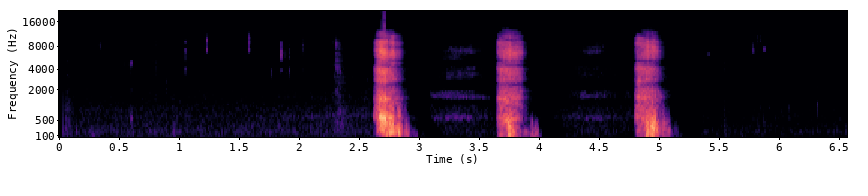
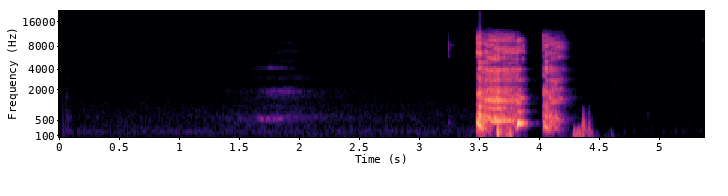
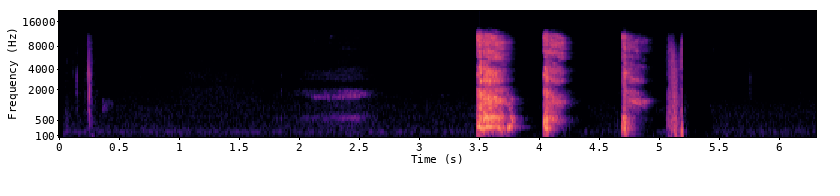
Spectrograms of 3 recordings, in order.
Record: exhalation_length: 6.6 s
exhalation_amplitude: 32767
exhalation_signal_mean_std_ratio: 0.2
cough_length: 5.4 s
cough_amplitude: 32672
cough_signal_mean_std_ratio: 0.23
three_cough_length: 6.3 s
three_cough_amplitude: 26643
three_cough_signal_mean_std_ratio: 0.22
survey_phase: beta (2021-08-13 to 2022-03-07)
age: 18-44
gender: Female
wearing_mask: 'No'
symptom_runny_or_blocked_nose: true
symptom_fatigue: true
symptom_headache: true
symptom_change_to_sense_of_smell_or_taste: true
symptom_onset: 3 days
smoker_status: Current smoker (e-cigarettes or vapes only)
respiratory_condition_asthma: true
respiratory_condition_other: false
recruitment_source: Test and Trace
submission_delay: 1 day
covid_test_result: Positive
covid_test_method: RT-qPCR
covid_ct_value: 24.5
covid_ct_gene: ORF1ab gene
covid_ct_mean: 25.1
covid_viral_load: 5700 copies/ml
covid_viral_load_category: Minimal viral load (< 10K copies/ml)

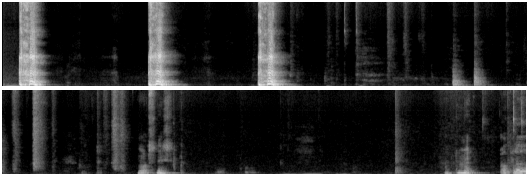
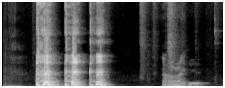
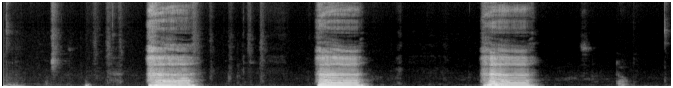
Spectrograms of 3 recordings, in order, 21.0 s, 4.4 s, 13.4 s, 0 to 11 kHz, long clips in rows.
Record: three_cough_length: 21.0 s
three_cough_amplitude: 32768
three_cough_signal_mean_std_ratio: 0.23
cough_length: 4.4 s
cough_amplitude: 32768
cough_signal_mean_std_ratio: 0.41
exhalation_length: 13.4 s
exhalation_amplitude: 31438
exhalation_signal_mean_std_ratio: 0.38
survey_phase: alpha (2021-03-01 to 2021-08-12)
age: 65+
gender: Male
wearing_mask: 'No'
symptom_fatigue: true
smoker_status: Never smoked
respiratory_condition_asthma: false
respiratory_condition_other: false
recruitment_source: REACT
submission_delay: 2 days
covid_test_result: Negative
covid_test_method: RT-qPCR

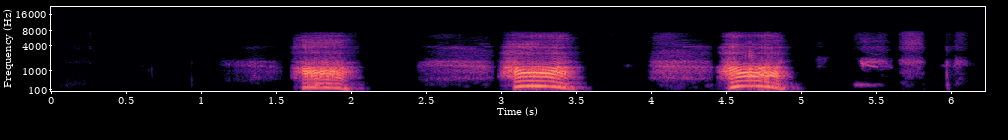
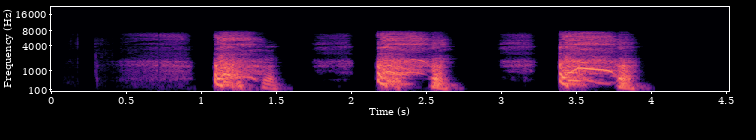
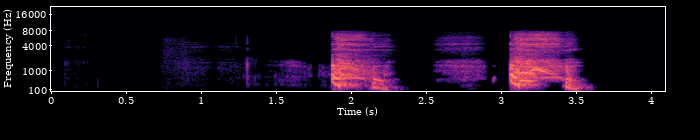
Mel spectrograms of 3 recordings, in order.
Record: exhalation_length: 6.2 s
exhalation_amplitude: 18512
exhalation_signal_mean_std_ratio: 0.38
three_cough_length: 4.5 s
three_cough_amplitude: 20323
three_cough_signal_mean_std_ratio: 0.44
cough_length: 4.1 s
cough_amplitude: 19311
cough_signal_mean_std_ratio: 0.33
survey_phase: beta (2021-08-13 to 2022-03-07)
age: 65+
gender: Male
wearing_mask: 'No'
symptom_none: true
smoker_status: Ex-smoker
respiratory_condition_asthma: false
respiratory_condition_other: false
recruitment_source: REACT
submission_delay: 0 days
covid_test_result: Negative
covid_test_method: RT-qPCR
influenza_a_test_result: Unknown/Void
influenza_b_test_result: Unknown/Void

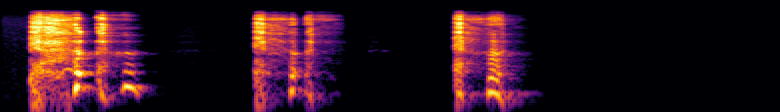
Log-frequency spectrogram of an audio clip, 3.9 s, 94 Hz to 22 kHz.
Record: three_cough_length: 3.9 s
three_cough_amplitude: 20459
three_cough_signal_mean_std_ratio: 0.32
survey_phase: beta (2021-08-13 to 2022-03-07)
age: 65+
gender: Female
wearing_mask: 'No'
symptom_none: true
smoker_status: Never smoked
respiratory_condition_asthma: false
respiratory_condition_other: false
recruitment_source: REACT
submission_delay: 1 day
covid_test_result: Negative
covid_test_method: RT-qPCR
influenza_a_test_result: Negative
influenza_b_test_result: Negative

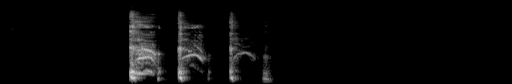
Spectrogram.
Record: three_cough_length: 5.1 s
three_cough_amplitude: 29852
three_cough_signal_mean_std_ratio: 0.25
survey_phase: beta (2021-08-13 to 2022-03-07)
age: 45-64
gender: Female
wearing_mask: 'No'
symptom_cough_any: true
symptom_sore_throat: true
smoker_status: Never smoked
respiratory_condition_asthma: false
respiratory_condition_other: false
recruitment_source: Test and Trace
submission_delay: 1 day
covid_test_result: Negative
covid_test_method: LFT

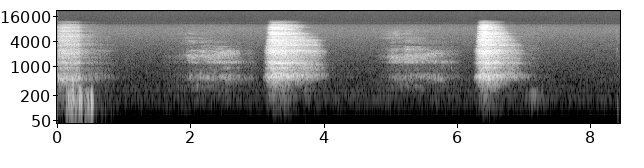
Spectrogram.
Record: exhalation_length: 8.5 s
exhalation_amplitude: 3147
exhalation_signal_mean_std_ratio: 0.4
survey_phase: beta (2021-08-13 to 2022-03-07)
age: 45-64
gender: Male
wearing_mask: 'No'
symptom_none: true
symptom_onset: 12 days
smoker_status: Never smoked
respiratory_condition_asthma: true
respiratory_condition_other: false
recruitment_source: REACT
submission_delay: 1 day
covid_test_result: Negative
covid_test_method: RT-qPCR
influenza_a_test_result: Negative
influenza_b_test_result: Negative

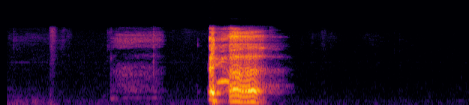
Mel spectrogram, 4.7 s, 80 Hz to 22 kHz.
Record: cough_length: 4.7 s
cough_amplitude: 29668
cough_signal_mean_std_ratio: 0.26
survey_phase: alpha (2021-03-01 to 2021-08-12)
age: 65+
gender: Male
wearing_mask: 'No'
symptom_none: true
smoker_status: Current smoker (11 or more cigarettes per day)
respiratory_condition_asthma: false
respiratory_condition_other: false
recruitment_source: REACT
submission_delay: 3 days
covid_test_method: RT-qPCR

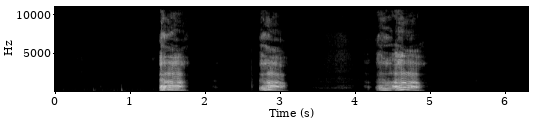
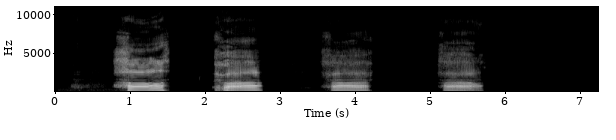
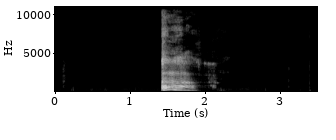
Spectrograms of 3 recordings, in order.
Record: three_cough_length: 6.3 s
three_cough_amplitude: 32768
three_cough_signal_mean_std_ratio: 0.34
exhalation_length: 7.3 s
exhalation_amplitude: 32698
exhalation_signal_mean_std_ratio: 0.45
cough_length: 3.5 s
cough_amplitude: 32768
cough_signal_mean_std_ratio: 0.26
survey_phase: beta (2021-08-13 to 2022-03-07)
age: 65+
gender: Male
wearing_mask: 'No'
symptom_none: true
smoker_status: Ex-smoker
respiratory_condition_asthma: false
respiratory_condition_other: false
recruitment_source: REACT
submission_delay: 2 days
covid_test_result: Negative
covid_test_method: RT-qPCR
influenza_a_test_result: Negative
influenza_b_test_result: Negative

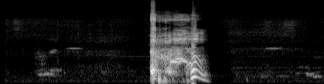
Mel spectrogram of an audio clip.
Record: cough_length: 3.2 s
cough_amplitude: 32768
cough_signal_mean_std_ratio: 0.31
survey_phase: beta (2021-08-13 to 2022-03-07)
age: 45-64
gender: Female
wearing_mask: 'No'
symptom_sore_throat: true
symptom_headache: true
smoker_status: Ex-smoker
respiratory_condition_asthma: false
respiratory_condition_other: false
recruitment_source: REACT
submission_delay: 2 days
covid_test_result: Negative
covid_test_method: RT-qPCR
influenza_a_test_result: Negative
influenza_b_test_result: Negative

